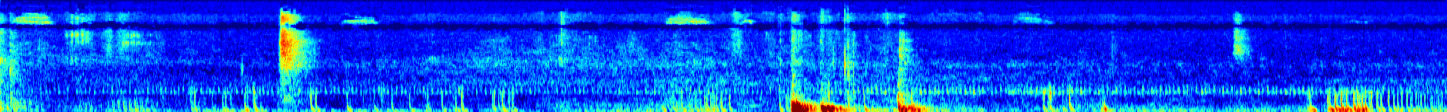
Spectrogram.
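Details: A three-year-old rescued house cat purring and snoring while asleep and kneading the air. A soft, low rumbling purr runs throughout, with louder snuffling bursts around the middle and near the end, and a faint steady hum behind.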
